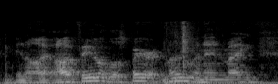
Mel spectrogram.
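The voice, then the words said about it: Put-on West Tennessee Southern accent. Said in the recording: “that's a really good impression. ... Georgia? ... West Tennessee.”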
